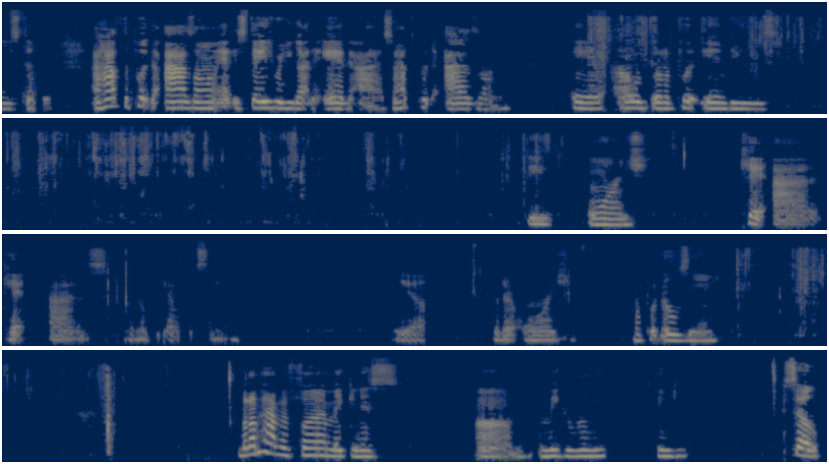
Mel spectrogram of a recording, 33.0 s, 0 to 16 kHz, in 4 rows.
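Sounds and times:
plastic bag crinkling: 0:05.8 - 0:14.0, 0:23.8 - 0:26.0.

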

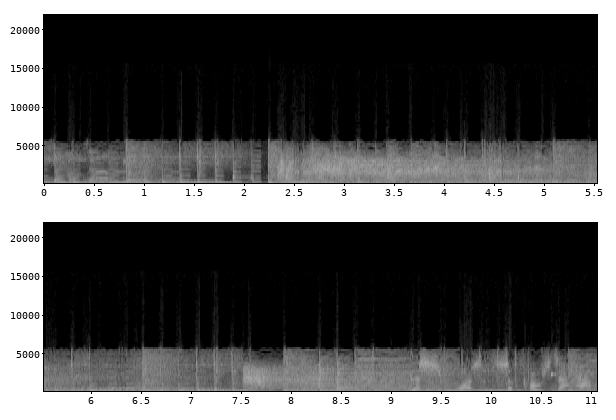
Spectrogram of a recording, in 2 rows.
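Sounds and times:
film trailer score: 0:02.2 - 0:11.0
loud boom: 0:02.3 - 0:09.2.

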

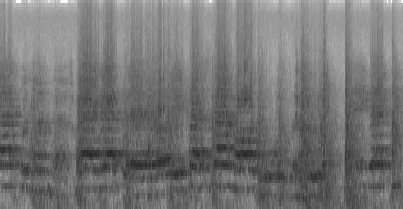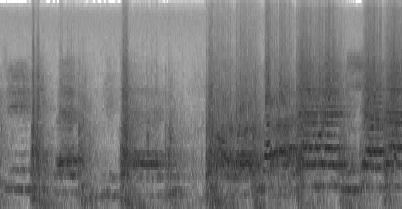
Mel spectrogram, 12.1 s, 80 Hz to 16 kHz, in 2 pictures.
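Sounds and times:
girls singing in chorus: 0:00.0 - 0:12.0
feet stamping on wooden floor: 0:00.4 - 0:12.0.

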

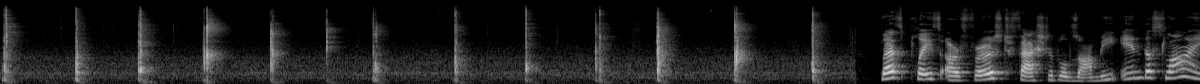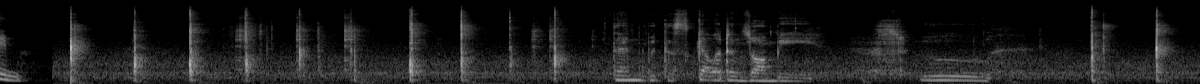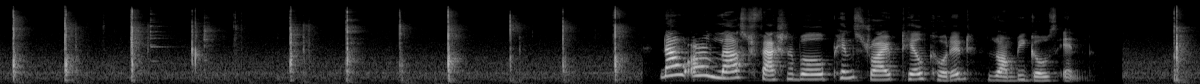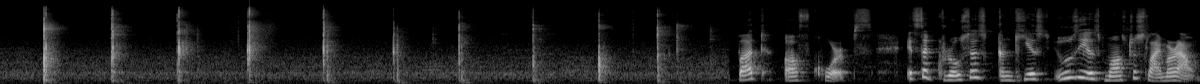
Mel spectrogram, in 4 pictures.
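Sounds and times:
slime popping under fingertips: 0:12.6 - 0:17.8, 0:22.9 - 0:30.4.

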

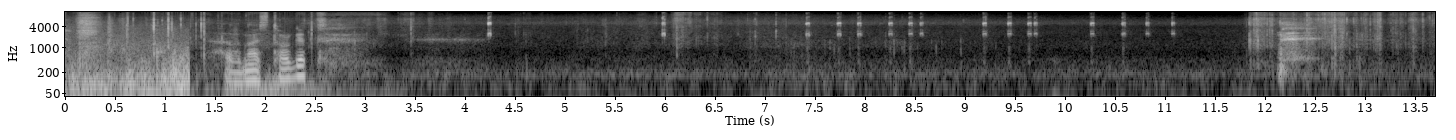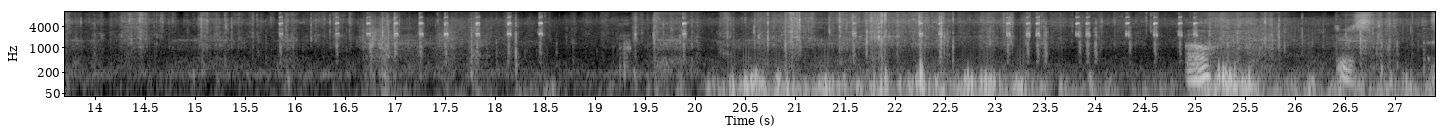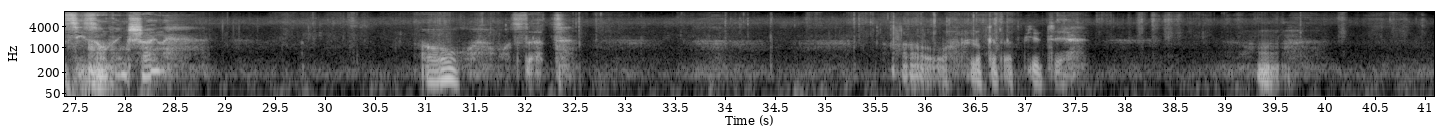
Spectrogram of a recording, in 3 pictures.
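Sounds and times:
soil scuffing and rustling: 0:05.1 - 0:07.4, 0:11.8 - 0:28.3, 0:29.4 - 0:31.3, 0:33.5 - 0:36.9, 0:37.6 - 0:39.2, 0:40.0 - 0:41.0
metal detector pinpointer beeping: 0:07.4 - 0:11.2, 0:15.8 - 0:18.6, 0:21.5 - 0:25.2.

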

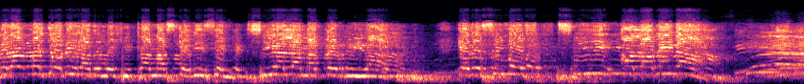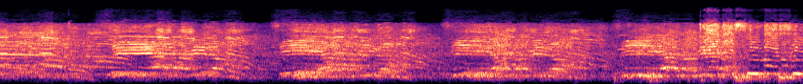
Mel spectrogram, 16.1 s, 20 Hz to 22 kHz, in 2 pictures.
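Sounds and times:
crowd shouting together: 0:07.3 - 0:16.0.

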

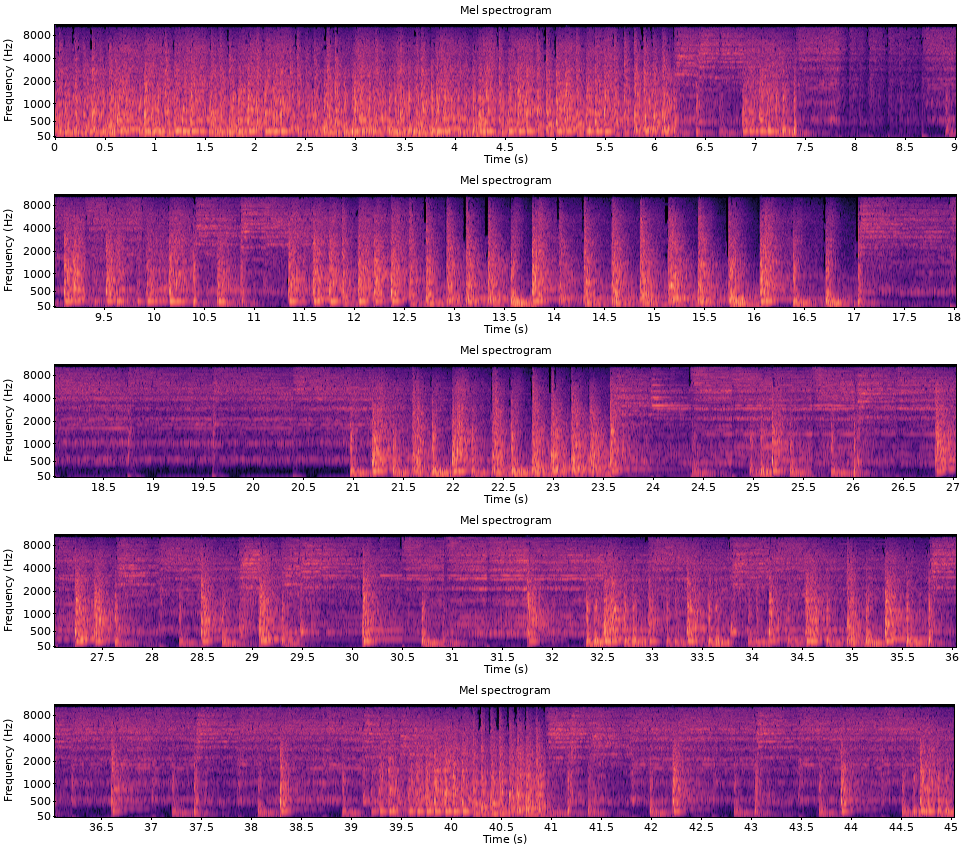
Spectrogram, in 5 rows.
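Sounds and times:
drum kit playing fast pattern: 0:00.0 - 0:45.0
cymbals ringing: 0:23.7 - 0:26.6.

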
